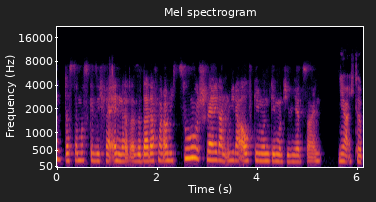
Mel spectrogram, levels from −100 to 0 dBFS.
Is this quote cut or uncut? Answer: uncut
